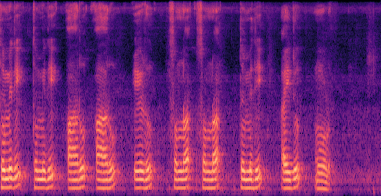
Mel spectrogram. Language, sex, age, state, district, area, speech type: Telugu, male, 45-60, Andhra Pradesh, Krishna, rural, spontaneous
